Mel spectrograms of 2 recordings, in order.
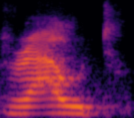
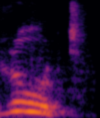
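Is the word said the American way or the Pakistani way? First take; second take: American; Pakistani. First: It is said the way Americans say it. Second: It is said the way Pakistanis say it. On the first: "in America, they pronounce it route" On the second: "in Pakistan, we pronounce this word root"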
